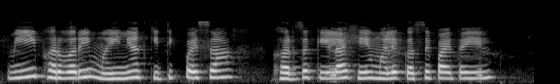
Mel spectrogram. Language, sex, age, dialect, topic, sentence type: Marathi, female, 25-30, Varhadi, banking, question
